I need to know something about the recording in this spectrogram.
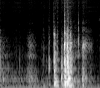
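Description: A radio scanner's received transmission cuts off with a click right at the start, leaving near quiet broken by a few faint knocks and clicks as the radios are handled.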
